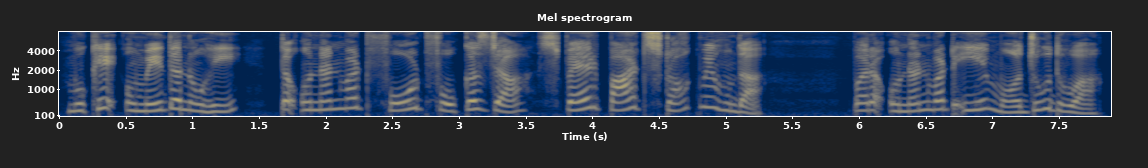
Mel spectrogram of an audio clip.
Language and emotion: Sindhi, surprised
